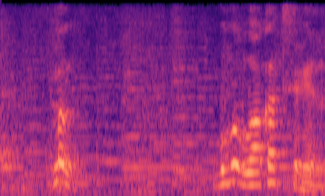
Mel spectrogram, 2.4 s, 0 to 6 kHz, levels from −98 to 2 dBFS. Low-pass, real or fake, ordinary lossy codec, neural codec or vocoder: 5.4 kHz; fake; none; codec, 44.1 kHz, 7.8 kbps, DAC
